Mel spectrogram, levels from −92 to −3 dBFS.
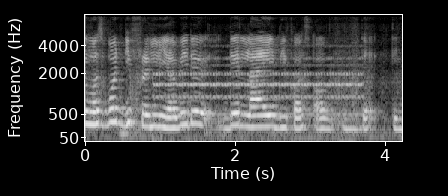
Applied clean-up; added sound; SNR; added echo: none; Organ; 12 dB; reverberation time 0.7 s.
